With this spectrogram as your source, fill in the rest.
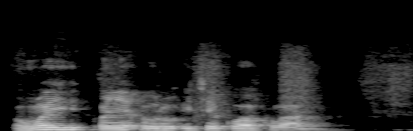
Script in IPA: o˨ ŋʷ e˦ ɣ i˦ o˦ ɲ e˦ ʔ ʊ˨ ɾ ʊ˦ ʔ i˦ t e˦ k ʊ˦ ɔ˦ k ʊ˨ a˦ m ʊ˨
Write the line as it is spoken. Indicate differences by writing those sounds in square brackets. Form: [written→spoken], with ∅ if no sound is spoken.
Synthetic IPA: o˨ ŋʷ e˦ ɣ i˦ o˦ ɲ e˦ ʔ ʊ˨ ɾ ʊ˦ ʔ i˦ [t→t͡ʃ] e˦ k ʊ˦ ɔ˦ k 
